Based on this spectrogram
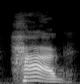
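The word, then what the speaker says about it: حج: Now, Hajj is a pilgrim to Mecca. Hag is the Egyptian pronunciation.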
